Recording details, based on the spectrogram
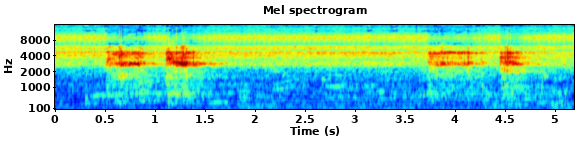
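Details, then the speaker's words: Four thin, hissy cough bursts in two pairs from a child, an obvious wet cough. "Es obvio que el niño tiene una tos húmeda en este caso."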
